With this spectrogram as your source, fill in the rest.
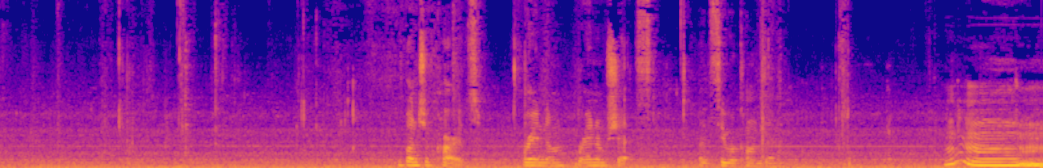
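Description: Cards rustle and flick in a box.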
